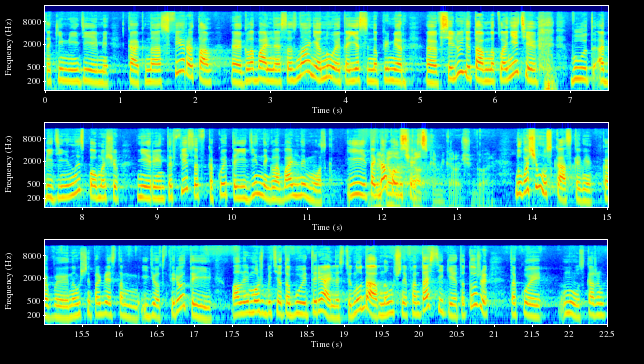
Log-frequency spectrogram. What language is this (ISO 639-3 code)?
rus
